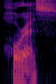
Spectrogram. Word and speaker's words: Horace: And some You're saying not horse? well known. Horace. Horace no, Mann. I was hearing Horace.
